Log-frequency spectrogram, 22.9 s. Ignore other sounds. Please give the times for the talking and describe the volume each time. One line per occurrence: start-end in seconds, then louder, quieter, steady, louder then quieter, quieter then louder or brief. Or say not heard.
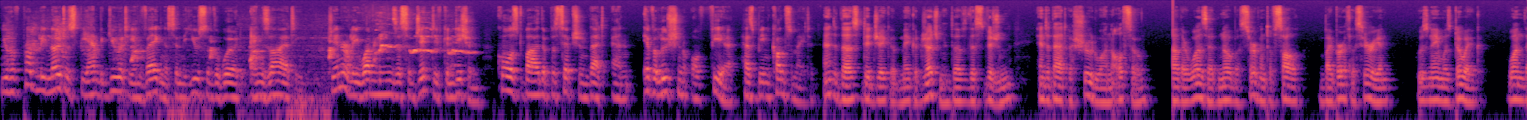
0.0-22.8 steady.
